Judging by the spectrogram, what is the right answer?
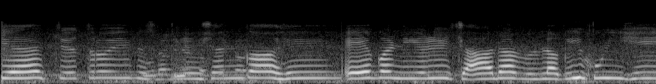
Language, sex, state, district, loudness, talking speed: Hindi, female, Maharashtra, Nagpur, -18 LUFS, 100 wpm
